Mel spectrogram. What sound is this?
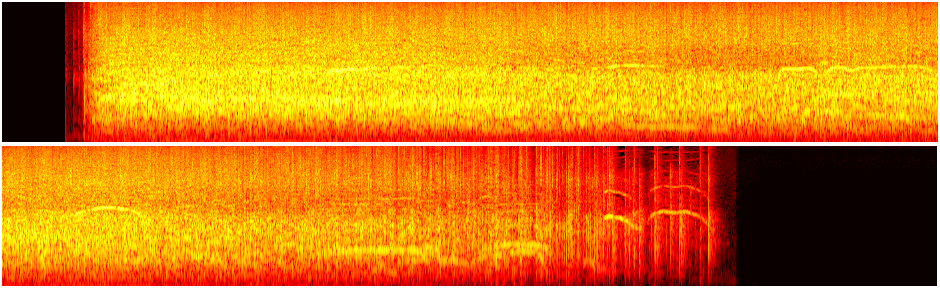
This is an applause sound effect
